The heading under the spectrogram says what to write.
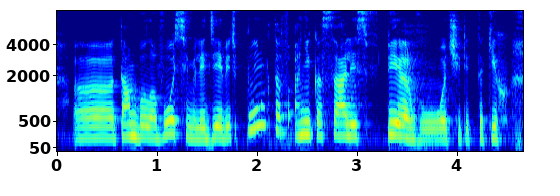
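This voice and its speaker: A woman's voice at a moderate pace, with big swings in loudness. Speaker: guest. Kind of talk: interview answer. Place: studio.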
